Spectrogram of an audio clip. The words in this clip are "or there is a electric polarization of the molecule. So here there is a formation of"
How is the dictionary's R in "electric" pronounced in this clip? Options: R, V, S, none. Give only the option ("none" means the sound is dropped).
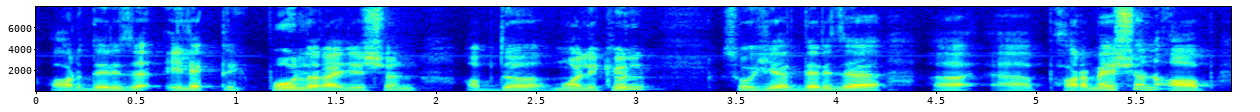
R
